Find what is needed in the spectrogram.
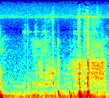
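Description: Small hand-held rig parts clicking and scraping together as a slider car is fitted onto the rig's T-slot rail: a sharp click at the start, light scraping, then two louder clicks near the end.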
